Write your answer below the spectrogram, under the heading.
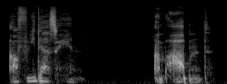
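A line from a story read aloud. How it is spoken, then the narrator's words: Whisper. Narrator (German): flüsterte sie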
